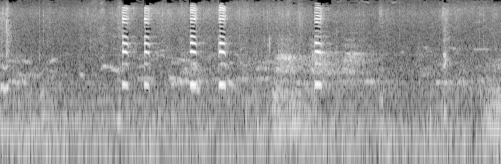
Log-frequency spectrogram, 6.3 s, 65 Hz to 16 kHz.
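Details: Male Miniature Schnauzer puppy named Salt, born 18 May, giving five short, high, squeaky yelps with bright stacked overtones, clustered between one and a half and four seconds, over a steady low indoor hum.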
